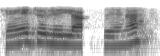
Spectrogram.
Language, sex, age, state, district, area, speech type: Sindhi, female, 45-60, Gujarat, Ahmedabad, rural, conversation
